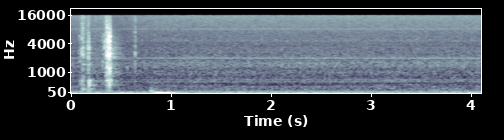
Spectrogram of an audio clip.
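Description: A few quick snaps and clicks of tarot cards being handled in the first half second, then a steady low hum with a soft hiss.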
